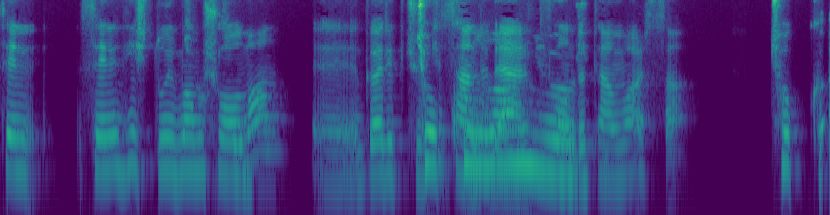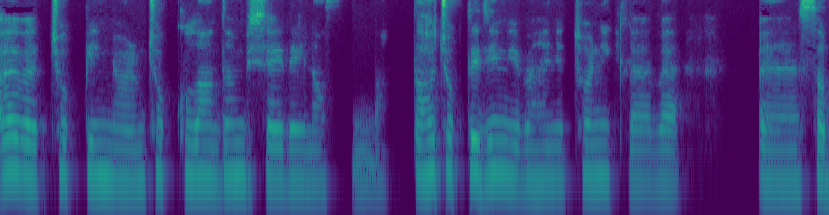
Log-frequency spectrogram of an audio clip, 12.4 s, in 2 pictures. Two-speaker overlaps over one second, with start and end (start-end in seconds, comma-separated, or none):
3.1-4.6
